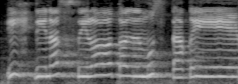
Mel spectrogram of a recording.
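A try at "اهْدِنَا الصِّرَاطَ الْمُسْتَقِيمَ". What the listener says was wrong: এখানে ছোট হা স্পষ্ট উচ্চারণ হবে। ইহদিনাস সিরাতাল মুস্তাকিম।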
